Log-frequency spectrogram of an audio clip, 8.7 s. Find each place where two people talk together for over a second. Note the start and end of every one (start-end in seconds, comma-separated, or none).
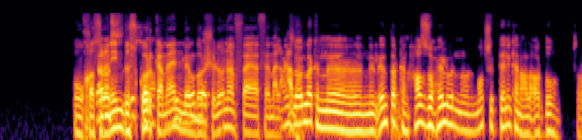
1.4-3.1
